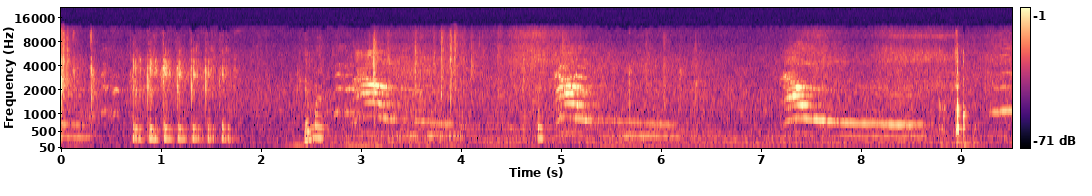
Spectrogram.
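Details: Three feral cats at a shut building on Mare Island, Vallejo, California, crying for food; a stuttering burst of short mews, then several long sliding meows, low hum and a voice in the background.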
